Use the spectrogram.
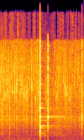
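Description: French toast sizzling in darkening butter in a pan, a steady frying hiss broken by two sharp louder crackles or spatters near the middle, with no talking.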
